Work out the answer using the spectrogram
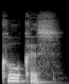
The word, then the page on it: caucus: British English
